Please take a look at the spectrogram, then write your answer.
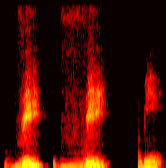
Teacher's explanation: ভি টা হচ্ছে নিচের ঠোঁটের পেট নিচের ঠোঁটের ভিজা অংশটা উপরের দাঁতের আগা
